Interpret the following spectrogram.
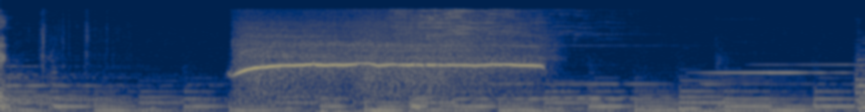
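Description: A single held whistle, gliding quickly up at the start and then holding one steady pitch for about two seconds before stopping, over soft background music. It is a whistle aimed at a cup of drink to change its flavour.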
